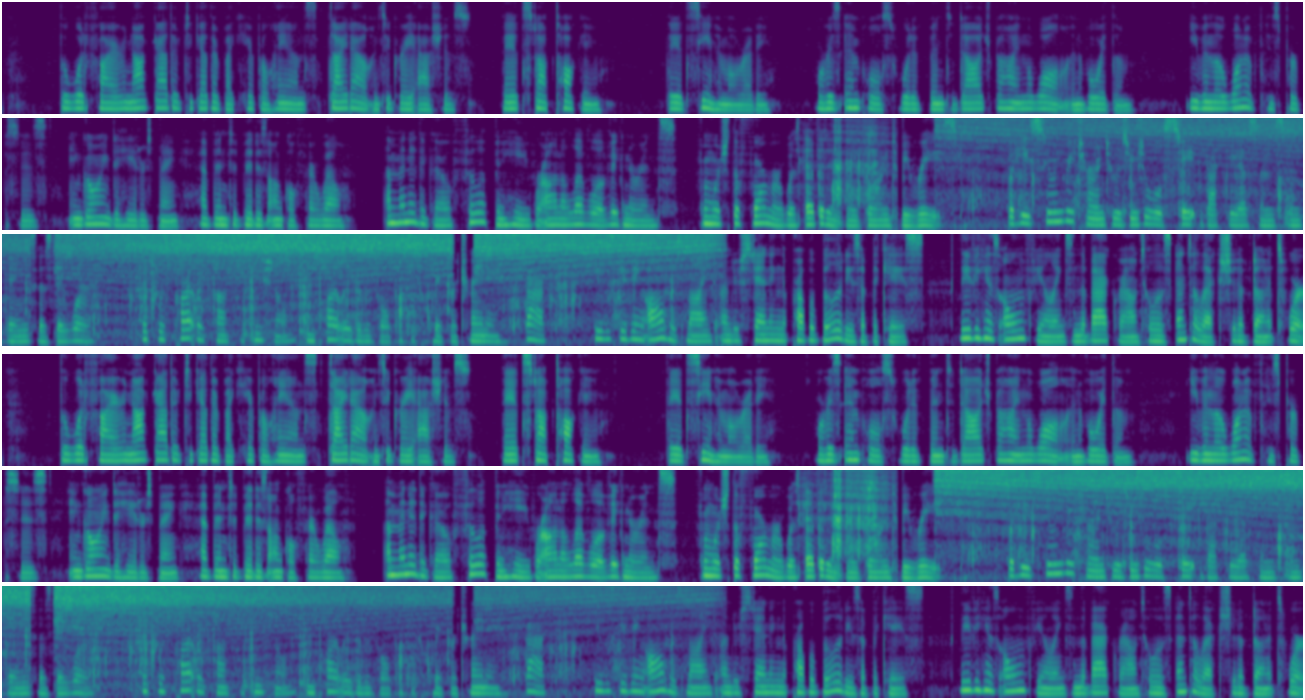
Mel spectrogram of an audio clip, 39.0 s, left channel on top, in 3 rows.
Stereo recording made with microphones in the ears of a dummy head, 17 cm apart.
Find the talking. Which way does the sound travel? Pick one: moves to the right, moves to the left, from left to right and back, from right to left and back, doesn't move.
moves to the left.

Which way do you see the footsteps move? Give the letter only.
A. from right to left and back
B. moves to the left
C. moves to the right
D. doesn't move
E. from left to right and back
B.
